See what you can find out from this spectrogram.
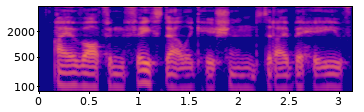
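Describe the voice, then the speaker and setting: This robotic voice moves at a moderate pace. Its intonation is monotone and flat. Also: man. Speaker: video essayist. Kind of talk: introspective monologue. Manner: monotone, robotic cadence; formal.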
